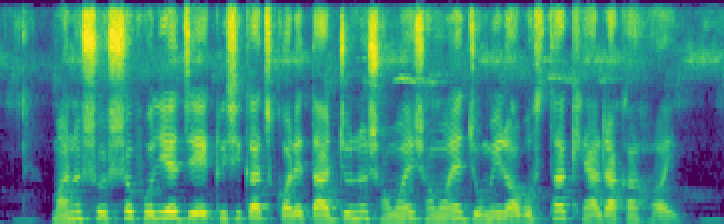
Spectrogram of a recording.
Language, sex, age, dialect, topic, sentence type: Bengali, female, 18-24, Northern/Varendri, agriculture, statement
